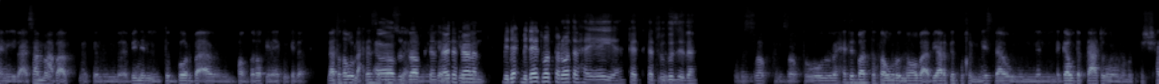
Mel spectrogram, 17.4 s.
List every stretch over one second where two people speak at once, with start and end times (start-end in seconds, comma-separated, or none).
5.7-7.2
